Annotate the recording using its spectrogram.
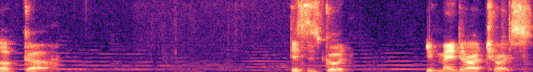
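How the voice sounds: Faint music plays behind a man's put-on character voice, low in pitch yet fairly bright in tone, moving slowly with little pitch movement.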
